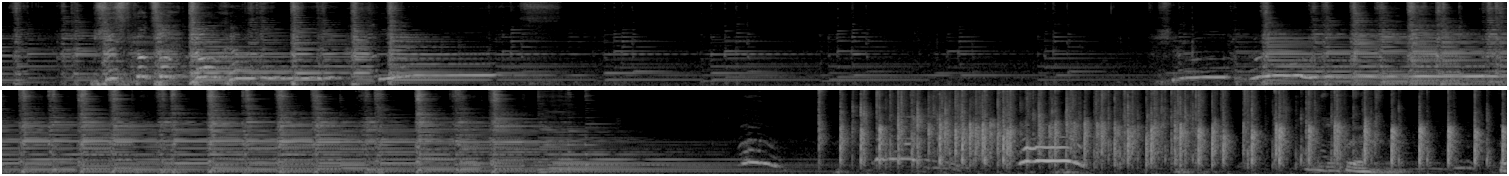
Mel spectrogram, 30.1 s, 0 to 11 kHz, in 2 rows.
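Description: A man singing to a nylon-string classical guitar, closing the song on a long held note and chord that fade out about 22 seconds in. Audience applause follows from about 23 seconds to the end.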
